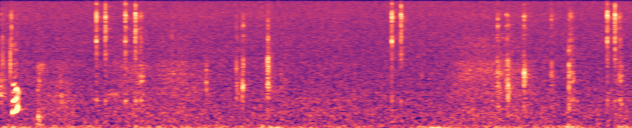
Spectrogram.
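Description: Faint clicks of typing on a computer keyboard, coming in small groups of two or three as two-digit numbers are entered, with short pauses between them.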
